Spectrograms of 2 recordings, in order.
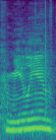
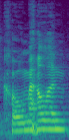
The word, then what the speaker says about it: Komelon: I call it Chameleon, but really it's Komelon. I believe it's Komelon.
